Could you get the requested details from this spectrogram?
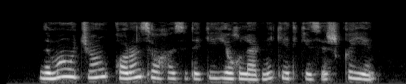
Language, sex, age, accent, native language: Uzbek, female, 12-17, Namangan, Uzbek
